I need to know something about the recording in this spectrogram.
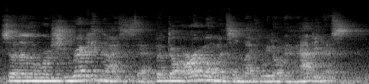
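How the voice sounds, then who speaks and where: A man's voice: a little high, quick pace, mellow, dull audio. A man presenting his book to an audience, talking conversationally with restarts and chuckling asides. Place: museum event hall. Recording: echoey hall from far off, noisy.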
